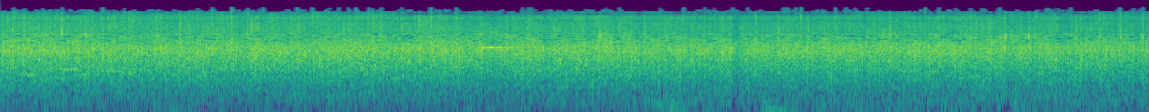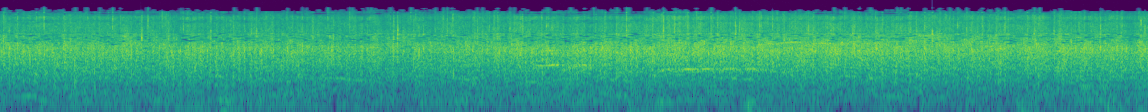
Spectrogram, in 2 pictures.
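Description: Audience clapping steadily in one long, unbroken round of applause.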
